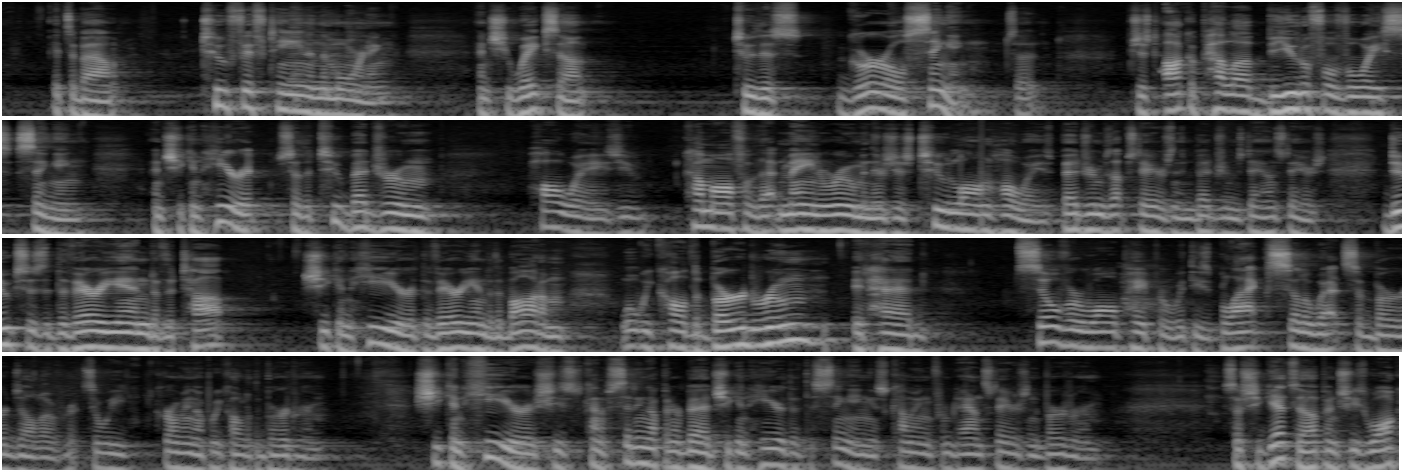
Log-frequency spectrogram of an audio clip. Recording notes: Shreveport, Louisiana - where the All Y'all podcast and live storytelling series is produced - is a small town in some ways. One told live, the other recorded later.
